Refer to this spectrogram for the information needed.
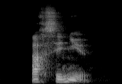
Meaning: arsenious
- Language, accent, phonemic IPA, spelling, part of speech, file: French, France, /aʁ.se.njø/, arsénieux, adjective, LL-Q150 (fra)-arsénieux.wav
